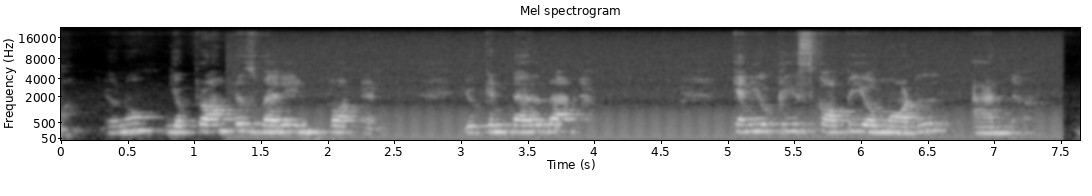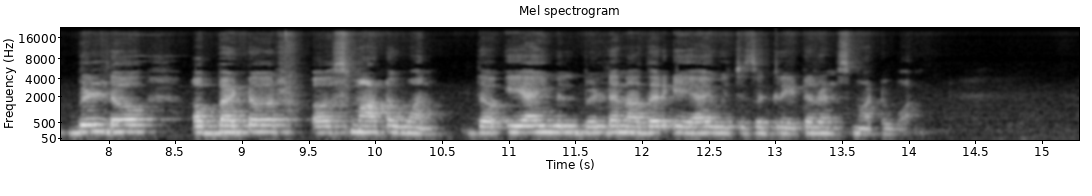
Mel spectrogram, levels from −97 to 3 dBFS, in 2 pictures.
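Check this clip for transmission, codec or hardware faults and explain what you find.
One fault is present. From 1.23 to 7.5 s, right after "you know your", a 75 Hz buzz with hiss-like hash sits roughly 20 dB under the speech. This is video or display buzz: a screen or video cable coupling its field-rate interference into the audio path.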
